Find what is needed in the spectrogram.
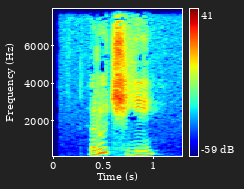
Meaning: nominative/accusative plural of руче́й (ručéj)
- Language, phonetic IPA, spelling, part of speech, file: Russian, [rʊˈt͡ɕji], ручьи, noun, Ru-ручьи.ogg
